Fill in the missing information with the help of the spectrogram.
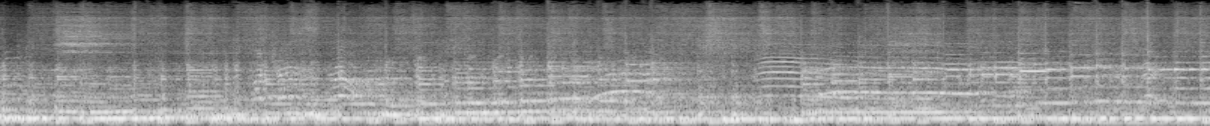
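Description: Busker's electric guitar playing a rock tune, with a voice singing over it.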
